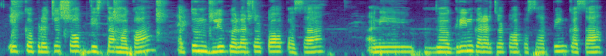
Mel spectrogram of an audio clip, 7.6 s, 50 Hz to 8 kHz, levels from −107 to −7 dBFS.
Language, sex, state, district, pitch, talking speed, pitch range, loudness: Konkani, female, Goa, North and South Goa, 210 Hz, 140 wpm, 200-225 Hz, -16 LUFS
